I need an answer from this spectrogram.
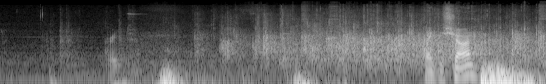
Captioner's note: applause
